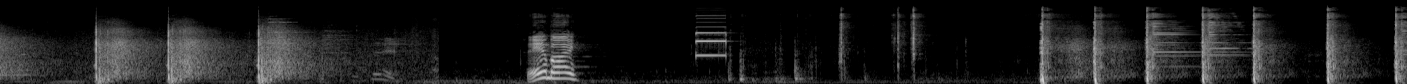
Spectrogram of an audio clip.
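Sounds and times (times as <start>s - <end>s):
pistol shots: 0.0s - 3.3s, 10.4s - 14.0s
steel targets ringing: 11.5s - 12.6s.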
